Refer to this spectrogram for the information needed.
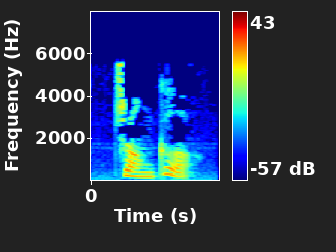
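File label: "整个", Mandarin Chinese; hsk; chinese-flashcards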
